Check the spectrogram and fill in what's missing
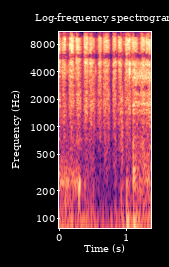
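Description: A muzzle loader stock is hand sanded with soapy water, giving faint, steady rubbing strokes in a soft back-and-forth rhythm, quiet and close, with no talk.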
